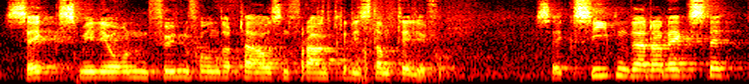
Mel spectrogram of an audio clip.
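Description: A man's voice: on the high side, normal speed. A man working as an auctioneer, calling and repeating bids formally in a live sale. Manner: formal, repetitive auctioneer's chant of figures. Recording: echoey auction room, faint background noise.

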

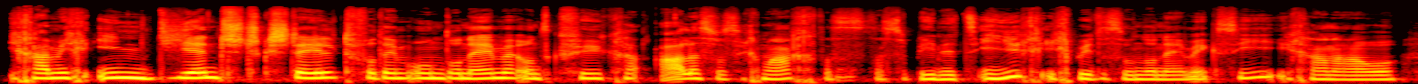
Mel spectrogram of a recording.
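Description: A young woman with a Swiss German accent, speaking candidly as an interview guest with halting restarts. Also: medium pitch, steady tone, a little mellow, dry recording, studio quality. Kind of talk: personal interview talk.

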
